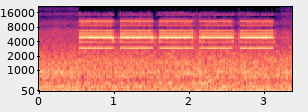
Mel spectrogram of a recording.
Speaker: so here we got a case of it being at a high level and it says you should consider opening a window as you could hear there were five beeps which were relatively short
